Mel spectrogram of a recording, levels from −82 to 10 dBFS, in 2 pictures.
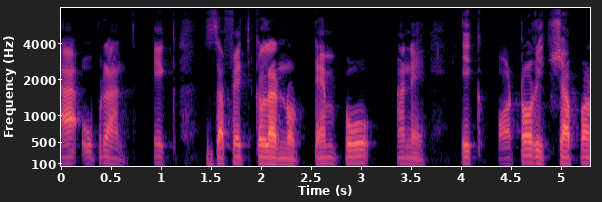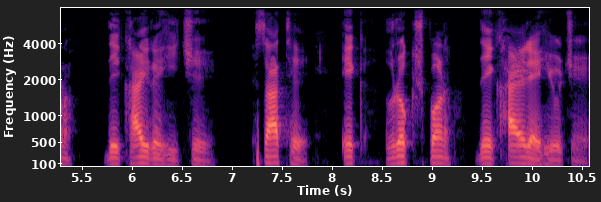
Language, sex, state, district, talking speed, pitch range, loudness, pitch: Gujarati, male, Gujarat, Valsad, 125 wpm, 95-115 Hz, -23 LUFS, 110 Hz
